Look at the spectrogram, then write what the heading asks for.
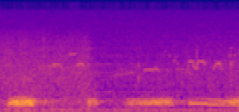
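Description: A Bolle's pigeon, the laurel pigeon of La Gomera's Garajonay forest, cooing in low repeated hoots, moderately close, with faint higher chirps of other birds in the background.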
